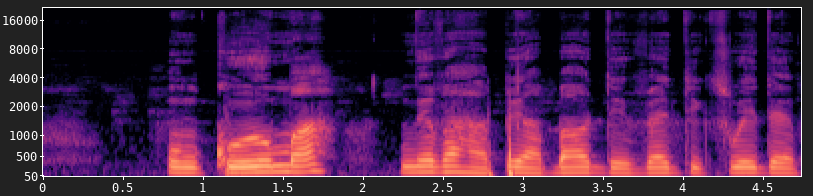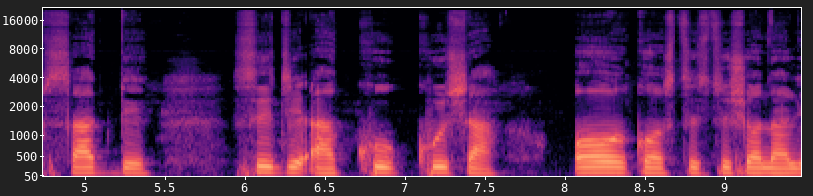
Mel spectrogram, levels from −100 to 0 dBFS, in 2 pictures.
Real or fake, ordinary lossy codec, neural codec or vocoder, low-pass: real; none; none; none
